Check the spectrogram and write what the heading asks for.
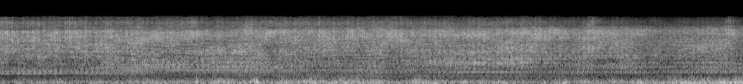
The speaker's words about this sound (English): There goes that Sea Fury.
